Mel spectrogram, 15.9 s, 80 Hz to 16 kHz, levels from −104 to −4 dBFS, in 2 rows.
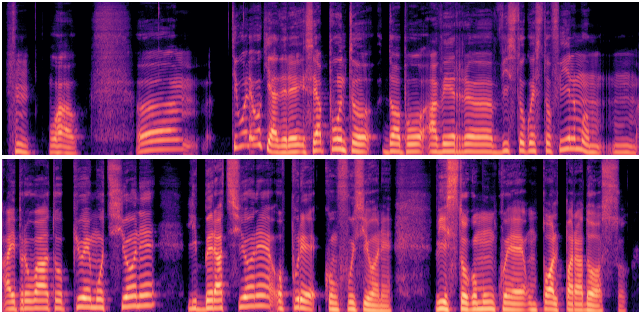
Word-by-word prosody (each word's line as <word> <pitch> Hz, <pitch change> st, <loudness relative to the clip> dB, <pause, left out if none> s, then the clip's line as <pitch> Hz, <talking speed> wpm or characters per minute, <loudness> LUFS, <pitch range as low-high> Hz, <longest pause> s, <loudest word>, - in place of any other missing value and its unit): Mh, 175 Hz, -3 st, -5 dB, 0.3 s
wow. 145 Hz, -4 st, -5 dB, 0.7 s
Uhm, 220 Hz, +5 st, -5 dB, 0.4 s
ti 275 Hz, -, -7 dB
volevo 320 Hz, +3 st, -5 dB
chiedere 160 Hz, -, +1 dB
se, 160 Hz, +6 st, -2 dB
appunto, 195 Hz, 0 st, 0 dB
dopo 170 Hz, 0 st, -1 dB
aver 170 Hz, 0 st, -1 dB
visto 185 Hz, +4 st, -4 dB
questo 185 Hz, 0 st, -4 dB
film, 215 Hz, -8 st, -4 dB
mhmm, 155 Hz, -2 st, -12 dB
hai 160 Hz, +2 st, 0 dB
provato 175 Hz, 0 st, 0 dB
più 205 Hz, +4 st, -2 dB
emozione, 220 Hz, +5 st, +1 dB, 0.4 s
liberazione 185 Hz, +8 st, +2 dB
oppure 175 Hz, -2 st, 0 dB
confusione, 140 Hz, -6 st, 0 dB, 0.5 s
visto 160 Hz, 0 st, +5 dB
comunque 155 Hz, -2 st, +3 dB
un 140 Hz, 0 st, -4 dB
po' 155 Hz, +1 st, +4 dB
il 140 Hz, -1 st, 0 dB
paradosso. 130 Hz, -5 st, 0 dB
170 Hz, 100 wpm, -22 LUFS, 155-195 Hz, 0.7 s, visto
